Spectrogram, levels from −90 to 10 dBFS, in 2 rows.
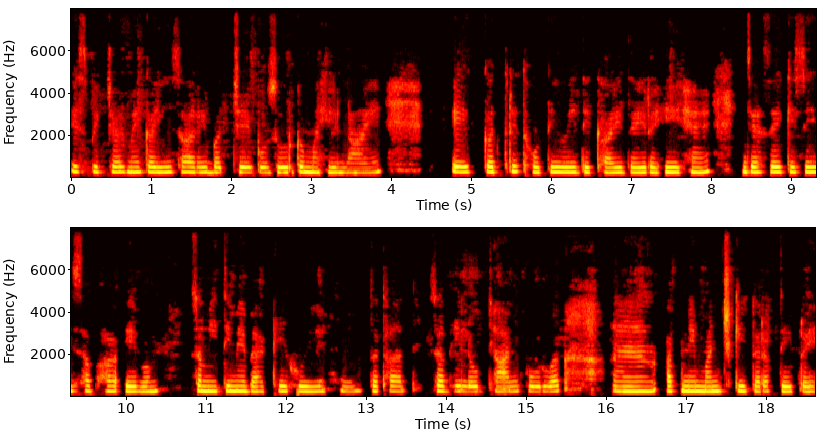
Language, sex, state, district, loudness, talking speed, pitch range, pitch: Hindi, female, Uttarakhand, Uttarkashi, -17 LUFS, 115 wpm, 240-255 Hz, 245 Hz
